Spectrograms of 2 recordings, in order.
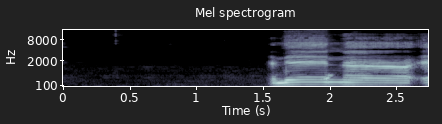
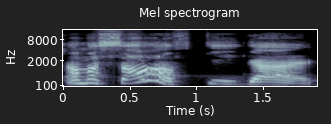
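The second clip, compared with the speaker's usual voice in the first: high, slow whimpering clown voice; whiny hurt clown; 8 semitones higher, slower than usual. Retold or imitated. Mocking Pennywise whimpering at the insults, high and whiny.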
